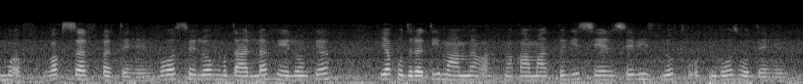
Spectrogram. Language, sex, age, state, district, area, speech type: Urdu, female, 30-45, Uttar Pradesh, Balrampur, urban, spontaneous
